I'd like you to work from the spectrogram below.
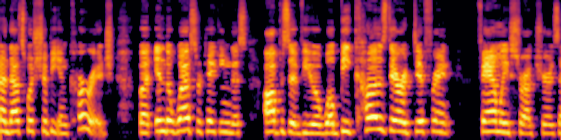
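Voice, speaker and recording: A woman's voice: high-pitched, a bit bright. A young woman from Taiwan, a guest on a casual podcast chat, talking earnestly and opinionatedly in long run-on thoughts.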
